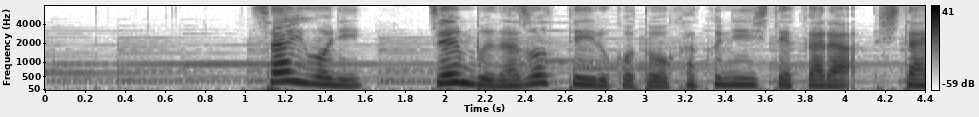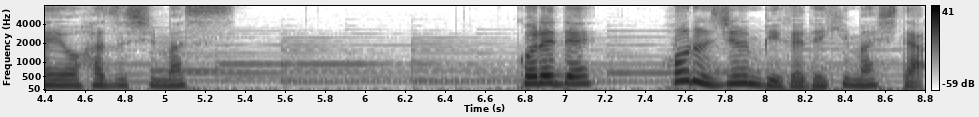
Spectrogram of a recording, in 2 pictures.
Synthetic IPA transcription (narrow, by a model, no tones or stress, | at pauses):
saiɡo̞ɲ̟i | d͡zẽ̞mbɯ̟nazo̞t̪ːe̞iɾɯ̟ko̞t̪o̞ːkakɯ̟ɲ̟ĩɰ̃ɕi̥t̪e̞kaɾaɕi̥t̪aeo̞hazɨɕimasɨ̥ | ko̞ɾe̞d̪e̞ | ho̞ɾɯ̟ʑɨ̃mbʲiɡad̪e̞kʲimaɕi̥t̪a̰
